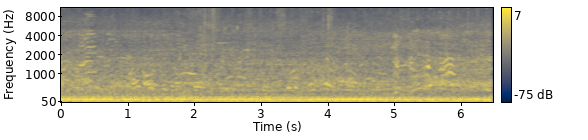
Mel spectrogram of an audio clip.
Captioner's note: revving and chattering continue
